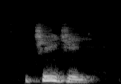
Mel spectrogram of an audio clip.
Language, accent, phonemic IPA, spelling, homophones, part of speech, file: English, Southern England, /ˈdʒiːˌdʒiː/, gee-gee, GG, noun, LL-Q1860 (eng)-gee-gee.wav
- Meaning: A horse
